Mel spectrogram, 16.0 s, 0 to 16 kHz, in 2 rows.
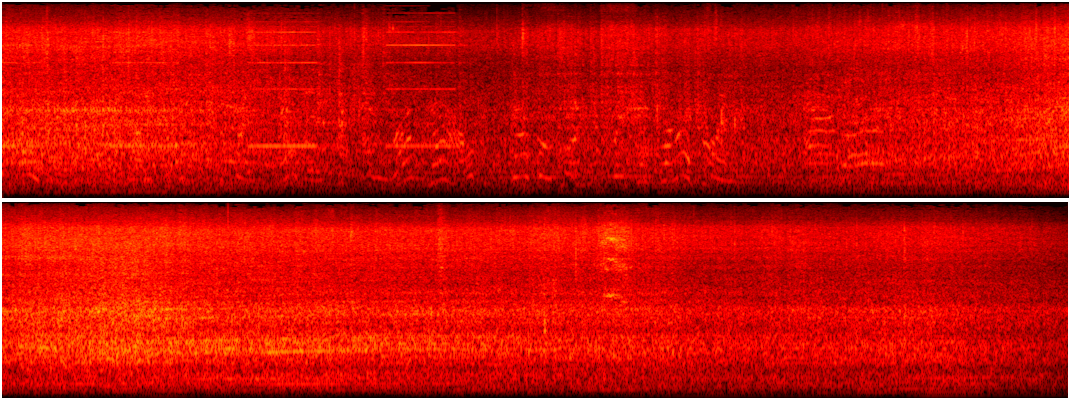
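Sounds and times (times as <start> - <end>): garbage truck driving past: 0.0 - 15.9.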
